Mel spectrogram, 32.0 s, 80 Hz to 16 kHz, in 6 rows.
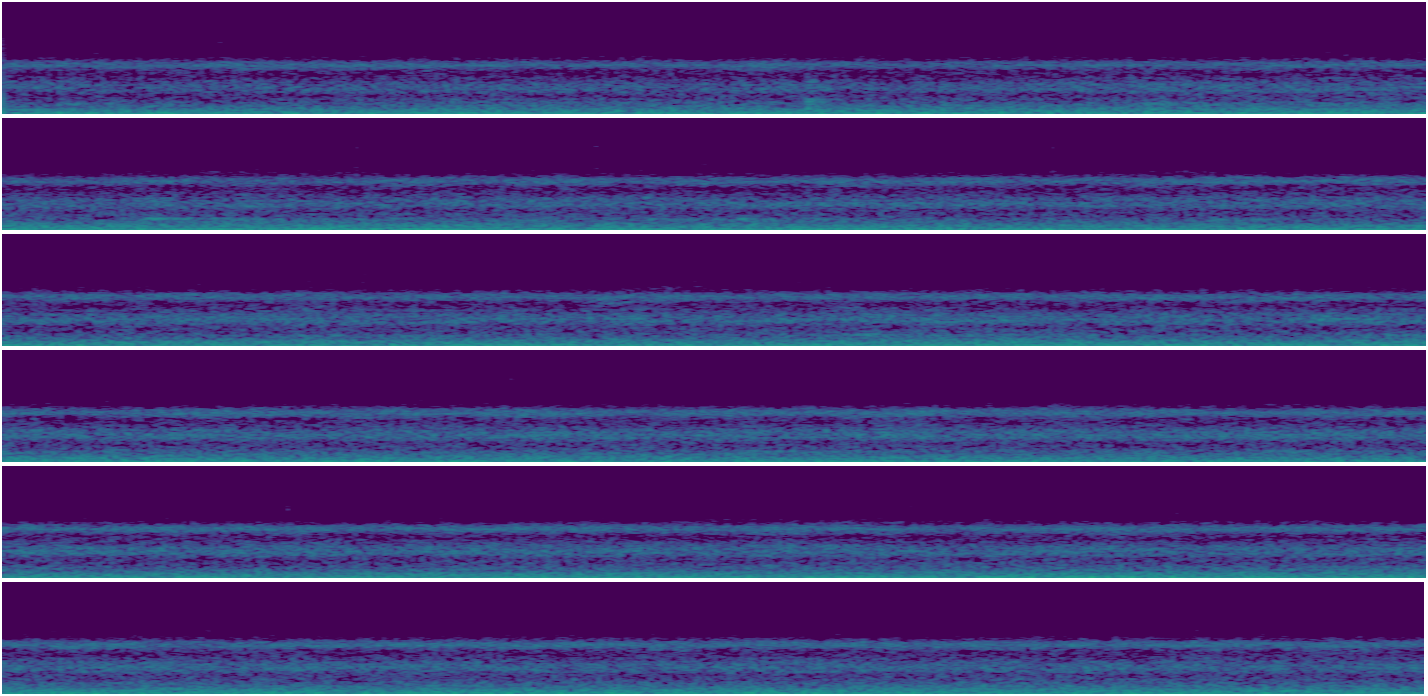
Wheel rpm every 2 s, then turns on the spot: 0, 0, 0, 0, 0, 0, 0, 0, 0, 0, 0, 0, 0, 0, 0, 0.
none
